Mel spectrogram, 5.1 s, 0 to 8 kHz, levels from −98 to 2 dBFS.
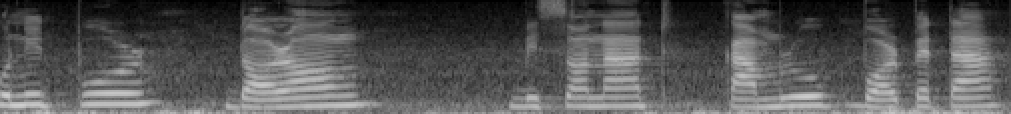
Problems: none marked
